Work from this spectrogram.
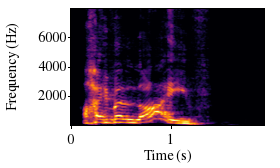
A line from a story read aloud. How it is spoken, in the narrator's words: cried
